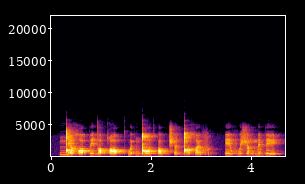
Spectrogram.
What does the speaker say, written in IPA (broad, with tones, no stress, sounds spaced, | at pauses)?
ŋ͡ǃ e˦˨ χ ɒ˧˥˧ ʔ p e˨˦ d ɒ˨˦ ʔ qʼ ɒ˧˥˧ ʔ kʷʰ ɛ˧˥˧ ʔ ŋ͡ǃ ɔ˧˥˧ t͡sʼ ɒ˦˨ b t͡ʃʼ ə˨˦ ɡ͡ǃ ə˨˦ χ ɘ˦˨ f | e˦˨ xʷ ɘ˧˥˧ ʒ ɒ˦˨ n m e˧˥˧ b ɾ e˦˨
